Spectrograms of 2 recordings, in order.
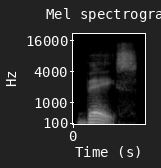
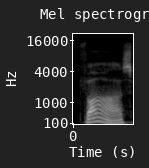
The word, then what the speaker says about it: vase: The vowel was eventually raised to vase, which is confirmed by its use in poetry, where it was used to rhyme with words like face, grace, chase, and case. That pronunciation was largely retained in American English, but in Britain, the vowel tended to shift back down to ah, so that vase became common there.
